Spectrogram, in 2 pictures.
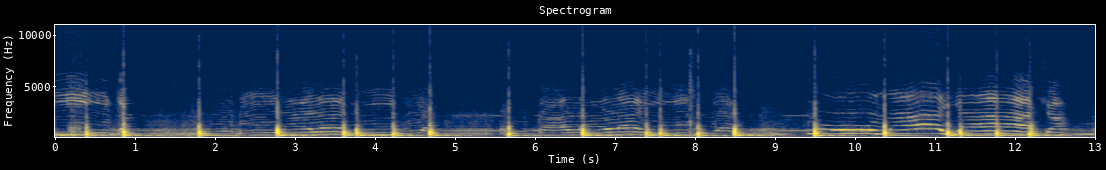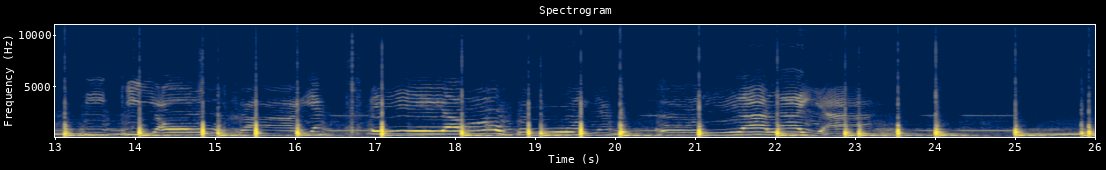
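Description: A voice singing a slow melody over a steady, low held tone, with sharp percussive clicks keeping a beat about once or twice a second: a song its singer called a Japanese New Year's song.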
